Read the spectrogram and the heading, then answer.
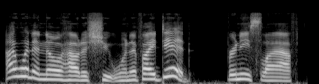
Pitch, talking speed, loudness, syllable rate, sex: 230 Hz, 225 wpm, -15 LUFS, 6.1 syllables/s, female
